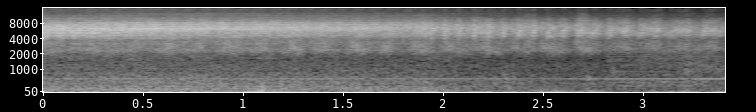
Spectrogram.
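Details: Cicadas at Kardamyli in 2013, spring emergence season: a dense, hissing buzz high in pitch, loudest at the start, then fading slightly with faint rapid pulsing toward the end.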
